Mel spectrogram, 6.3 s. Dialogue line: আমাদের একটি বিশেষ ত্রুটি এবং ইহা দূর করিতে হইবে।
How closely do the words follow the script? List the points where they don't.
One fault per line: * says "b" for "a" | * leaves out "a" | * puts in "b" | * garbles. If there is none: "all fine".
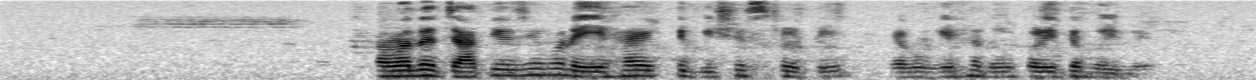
* puts in "জাতীয় জীবনে ইহা"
